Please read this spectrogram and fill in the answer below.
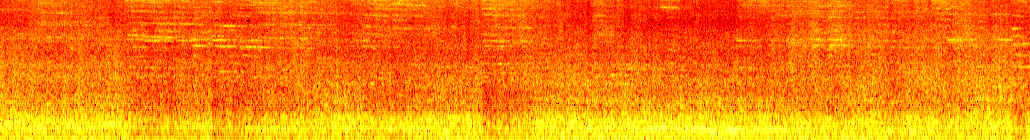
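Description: Freight cars of a long Norfolk Southern train rolling past at speed: a loud, steady rumble and clatter of steel wheels on the rails, with a faint high squeal from the wheels.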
